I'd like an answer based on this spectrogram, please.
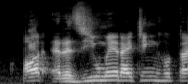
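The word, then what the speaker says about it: résumé: बट जब ये noun है, नाउन है ना, नाउन होगा तो इसकी प्रोनाउंसिएशन चेंज हो जाती है, मतलब है ना रेज्यूमे, तब इसे क्या बोलेंगे, रेज्यूमे।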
